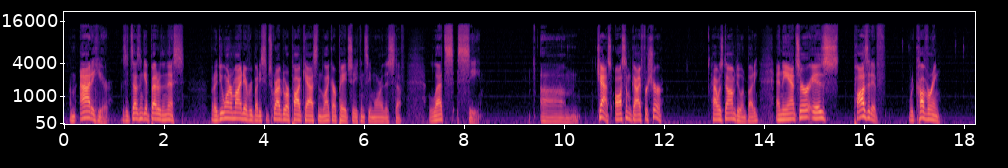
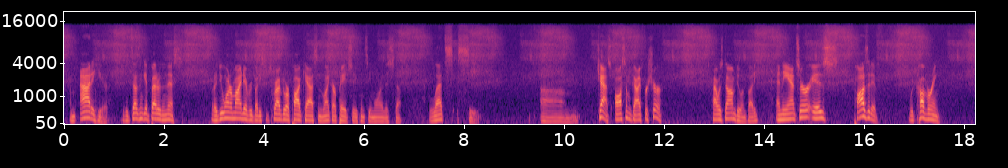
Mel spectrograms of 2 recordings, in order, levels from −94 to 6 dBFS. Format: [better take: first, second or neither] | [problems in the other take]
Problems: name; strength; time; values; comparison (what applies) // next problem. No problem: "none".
first | hiss; noticeable; throughout; 10 dB below the speech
